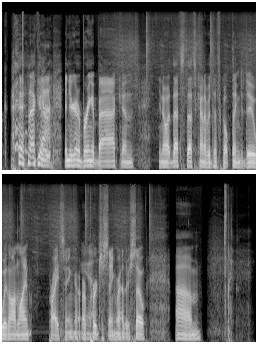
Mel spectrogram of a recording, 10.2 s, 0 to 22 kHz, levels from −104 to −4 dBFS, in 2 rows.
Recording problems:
electrical hum; faint; from 2 to 8.5 s; 50 Hz, 25 dB below the speech

